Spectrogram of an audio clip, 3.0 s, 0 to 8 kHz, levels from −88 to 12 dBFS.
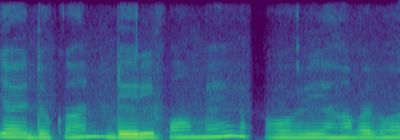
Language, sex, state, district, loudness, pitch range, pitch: Hindi, male, Madhya Pradesh, Bhopal, -15 LUFS, 195-215 Hz, 200 Hz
